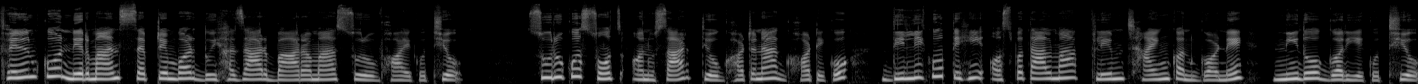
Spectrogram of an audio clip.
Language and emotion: Nepali, neutral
